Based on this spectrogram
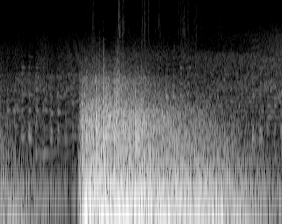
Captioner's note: dreamy electronic music; thunder in distance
